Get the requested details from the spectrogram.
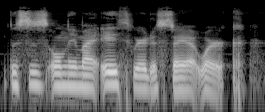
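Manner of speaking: normal talking voice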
